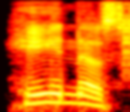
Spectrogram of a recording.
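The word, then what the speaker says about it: heinous: हे और आई यहां पर रहेगा साइलेंट। क्या रहेगा? साइलेंट। अब पढ़िए हेनस।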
